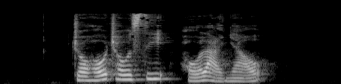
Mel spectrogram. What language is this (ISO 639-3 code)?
yue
